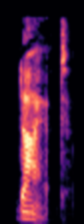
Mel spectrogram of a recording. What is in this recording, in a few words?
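"diet", British English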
